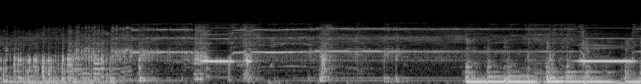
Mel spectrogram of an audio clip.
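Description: A punk band's electric guitar and bass playing loose, unstructured notes on stage before the first song is counted in, recorded raw from the live show. Loud low held notes give way to a thinner, quieter stretch with a steady high tone, then the bass and guitar come back in loudly about three-quarters of the way through.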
